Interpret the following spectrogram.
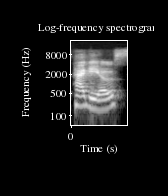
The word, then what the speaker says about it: Hagios: educator and you recently launched I hope I pronounced it right the hagios hagios yeah study nailed it yeah and it was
